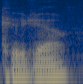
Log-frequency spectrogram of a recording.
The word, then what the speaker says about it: Cujo: clues oh I'm just kidding I know it's pronounced Cujo um this story which was made by Stephen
